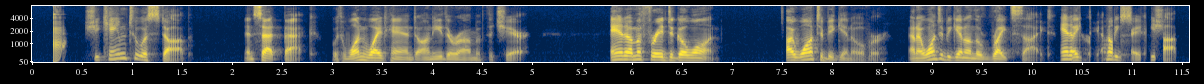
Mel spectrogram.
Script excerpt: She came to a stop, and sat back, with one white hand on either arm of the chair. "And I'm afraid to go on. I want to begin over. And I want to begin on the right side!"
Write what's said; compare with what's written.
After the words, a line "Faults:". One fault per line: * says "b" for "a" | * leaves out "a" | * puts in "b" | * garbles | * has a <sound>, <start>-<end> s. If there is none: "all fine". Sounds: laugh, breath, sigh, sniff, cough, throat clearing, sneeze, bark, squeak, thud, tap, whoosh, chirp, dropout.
She came to a stop, and sat back, with one white hand on either arm of the chair. "And I'm afraid to go on. I want to begin over. And I want to begin on the right side!" [garbled]
Faults:
* has a tap, 0.2-0.4 s
* garbles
